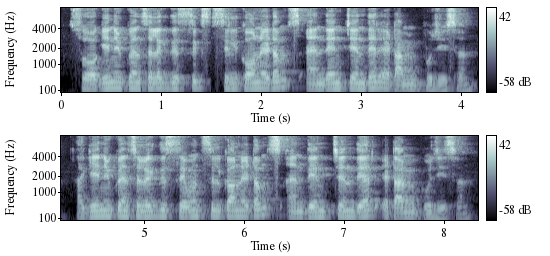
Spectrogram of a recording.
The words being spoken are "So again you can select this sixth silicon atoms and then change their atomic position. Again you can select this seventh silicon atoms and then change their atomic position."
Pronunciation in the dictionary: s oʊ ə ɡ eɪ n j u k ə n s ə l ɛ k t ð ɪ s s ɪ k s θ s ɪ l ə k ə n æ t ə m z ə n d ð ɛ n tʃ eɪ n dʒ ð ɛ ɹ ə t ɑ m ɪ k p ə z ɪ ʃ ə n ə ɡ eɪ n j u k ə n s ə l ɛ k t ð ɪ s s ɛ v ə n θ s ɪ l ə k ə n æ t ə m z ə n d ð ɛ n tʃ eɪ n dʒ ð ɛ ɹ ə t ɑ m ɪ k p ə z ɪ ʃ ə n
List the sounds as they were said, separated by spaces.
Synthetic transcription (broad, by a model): s oʊ ə ɡ eɪ n j u k ə n s ə l ɛ k t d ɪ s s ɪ k s s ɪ l k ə n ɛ t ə m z ə n d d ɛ n tʃ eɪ n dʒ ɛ ɹ ə t ɑ m ɪ k p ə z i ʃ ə n ə ɡ eɪ n j u k ə n s ə l ɛ k t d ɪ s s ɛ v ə n t s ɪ l k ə n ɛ t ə m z ə n d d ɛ n tʃ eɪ n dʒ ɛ ɹ ə t ɑ m ɪ k p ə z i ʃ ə n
